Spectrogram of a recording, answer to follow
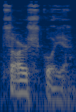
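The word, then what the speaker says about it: Tsarskoye: that OE, you should insert a Y between the O and the E to give it the proper phonetic spelling. So you see that O and E, and you know it's going to be pronounced Oya, Neskuchnoya, Ilinskoya, Tsarskoya.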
